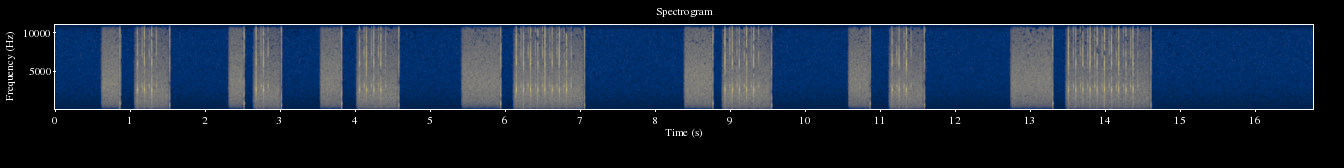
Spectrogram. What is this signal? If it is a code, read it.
Pulse dialling, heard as a rotary dial, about 10 pulses a second. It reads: 3 2 4 8 5 3 0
